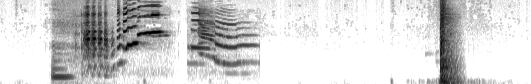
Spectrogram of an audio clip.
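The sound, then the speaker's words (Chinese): A door creaks open with drawn-out, wavering squeaks, then after a brief pause it shuts with a single solid thud. Nobody speaks. “你不想进来，你开门干嘛？关上！”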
